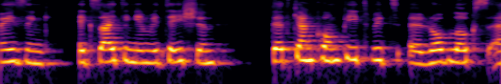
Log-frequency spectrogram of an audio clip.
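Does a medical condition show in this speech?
No.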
